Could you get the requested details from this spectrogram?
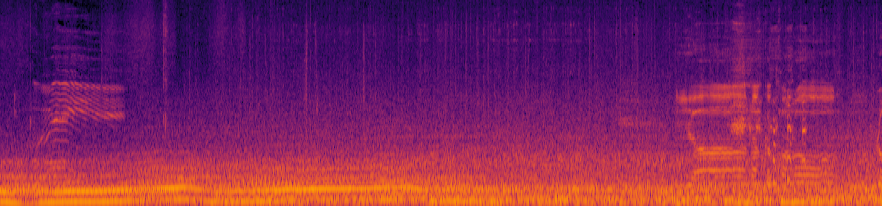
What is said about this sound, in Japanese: でこぼこを拾う感じとかエンジンの音とか ねえ、なんか昨今は静かに優雅にみたいなところあったから ね、 もう本当最近の車ってみんな静かで、はい、乗り心地もいい車ばっかになってきたんで、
